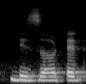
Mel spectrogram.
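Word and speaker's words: deserted: ചെയ്യാൻ പറ്റില്ല അപ്പൊ ഇവിടെ ഈ വാക്ക് പറയുന്നത് ഡിസേർട്ടഡ് എന്നാണ് കേട്ടോ അപ്പൊ നമ്മൾ ഈ ഡി ഇ എസ് ഇ ആർ എന്ന് പറഞ്ഞ വാക്കിനെ ഒരു നൗൺ ആയിട്ട് കണ്ടു ഡെസേർട്ട് ഒരു അഡ്ജക്റ്റീവ് ആയിട്ട് കണ്ടു ഡിസേർട്ടഡ് ഈ വാക്കിനെ നമുക്കിനി ഒരു വെർബ് ആയിട്ട് ഉപയോഗിക്കാം അപ്പൊ അവിടെയും പ്രൊനൗൺസിയേഷൻ ഡിസേർട്ട് എന്ന് തന്നെയാണ് കേട്ടോ അപ്പൊ നമ്മൾ അതിനെ ഒരു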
